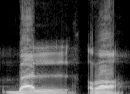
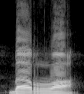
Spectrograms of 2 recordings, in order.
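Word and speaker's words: بل رفعه: Bal ro. Bal ro. Tapi dibaca huruf ra. Ya, tidak dibaca balro tapi apa? Barro ya baca ya.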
